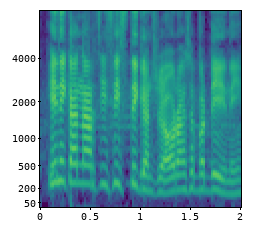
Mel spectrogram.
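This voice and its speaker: Lively preaching man in a reverberant church. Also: sits high, racing. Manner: conversational preaching with English phrases and playful mimicry. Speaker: pastor. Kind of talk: sermon. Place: church sanctuary.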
